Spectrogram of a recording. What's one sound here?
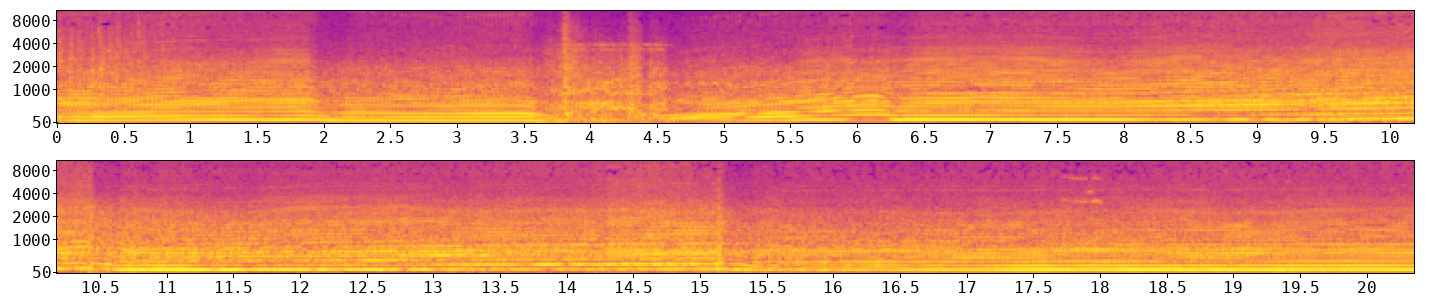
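A sports car engine roars steadily, dropping in pitch at each gear shift and then revving up again.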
